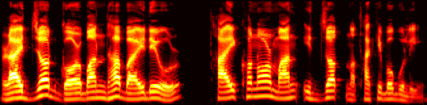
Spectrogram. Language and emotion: Assamese, neutral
